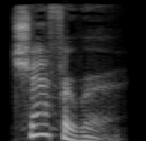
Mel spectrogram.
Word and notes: chafferer: British English

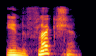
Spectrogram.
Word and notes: inflexion: British English

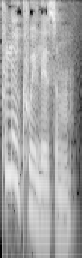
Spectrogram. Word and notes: colloquialism: British English

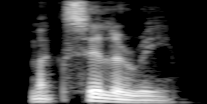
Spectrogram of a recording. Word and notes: maxillary: British English

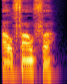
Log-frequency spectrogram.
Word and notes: alfalfa: British English

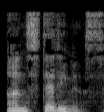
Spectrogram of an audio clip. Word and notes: unsteadiness: British English

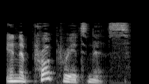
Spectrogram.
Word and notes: inappropriateness: British English

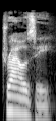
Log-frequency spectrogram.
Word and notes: drowsy: American English

